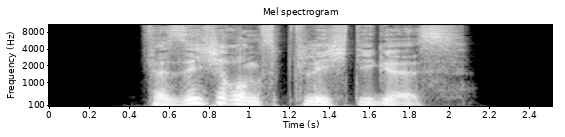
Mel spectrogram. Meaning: strong/mixed nominative/accusative neuter singular of versicherungspflichtig
- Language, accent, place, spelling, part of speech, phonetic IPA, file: German, Germany, Berlin, versicherungspflichtiges, adjective, [fɛɐ̯ˈzɪçəʁʊŋsˌp͡flɪçtɪɡəs], De-versicherungspflichtiges.ogg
